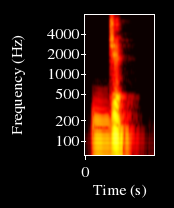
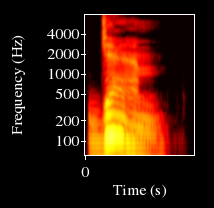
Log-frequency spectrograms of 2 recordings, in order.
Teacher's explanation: this is a d and a j sound combined in one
